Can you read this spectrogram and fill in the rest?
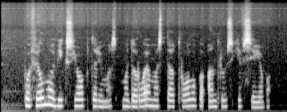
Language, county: Lithuanian, Vilnius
